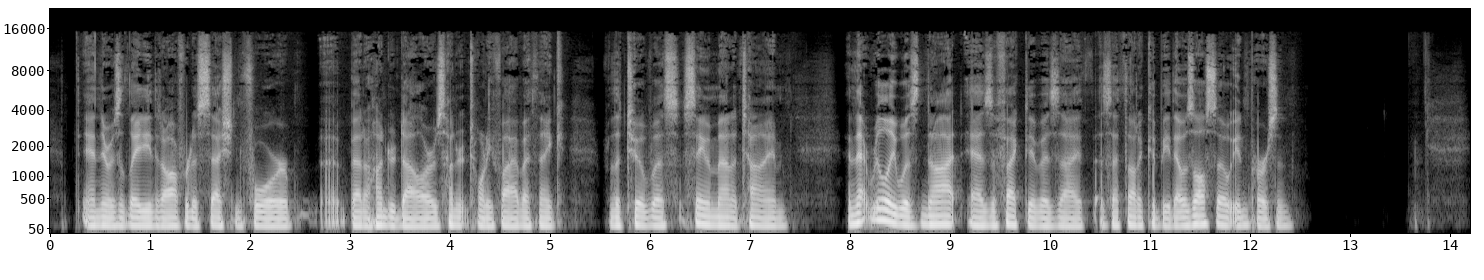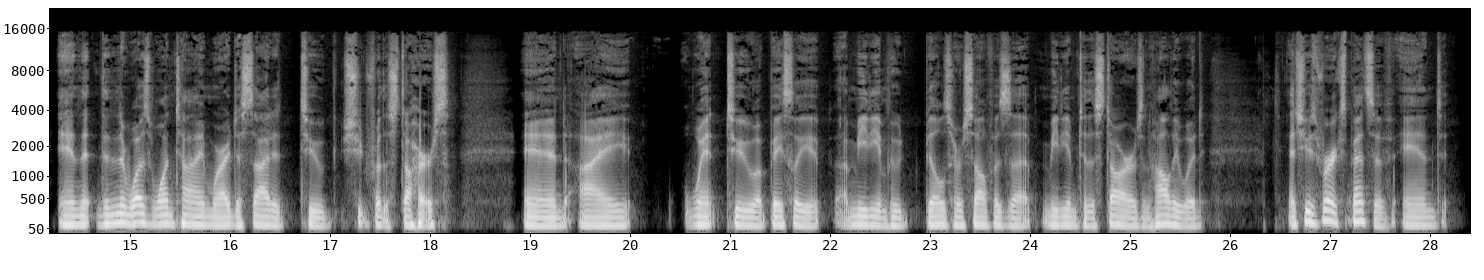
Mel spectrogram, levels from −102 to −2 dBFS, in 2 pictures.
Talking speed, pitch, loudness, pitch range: 180 wpm, 100 Hz, -19 LUFS, 95-110 Hz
